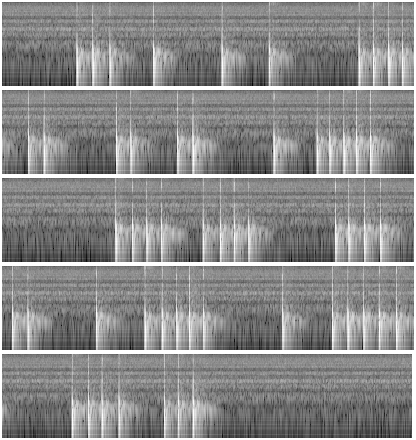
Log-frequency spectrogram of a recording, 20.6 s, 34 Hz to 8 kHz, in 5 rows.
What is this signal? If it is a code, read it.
Tap code, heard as knocks on a wall, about 7 knocks a second, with room echo. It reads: LARGE TREES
